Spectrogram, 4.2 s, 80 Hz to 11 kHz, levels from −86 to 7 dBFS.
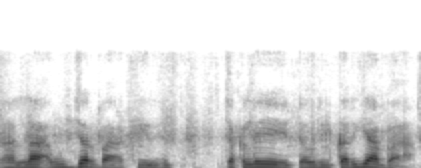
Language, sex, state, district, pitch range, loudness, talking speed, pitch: Bhojpuri, male, Uttar Pradesh, Ghazipur, 155-175 Hz, -19 LUFS, 130 wpm, 165 Hz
